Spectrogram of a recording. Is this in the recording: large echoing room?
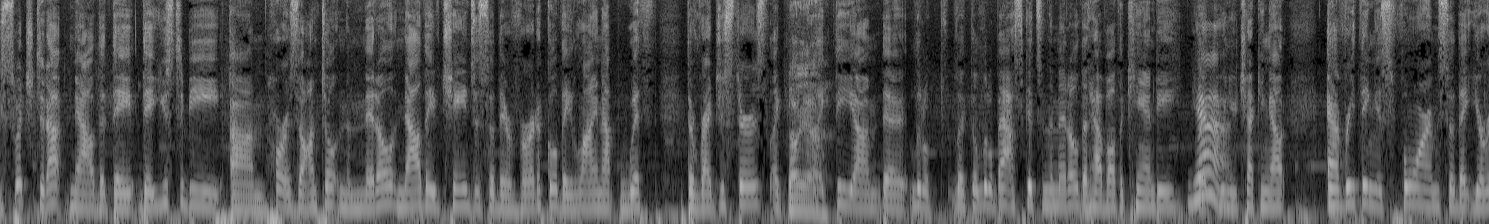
no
